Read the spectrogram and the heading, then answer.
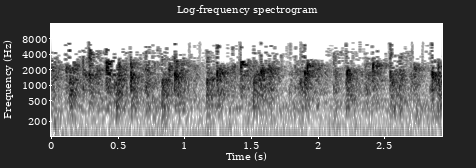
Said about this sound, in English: What an epileptic hand clap.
